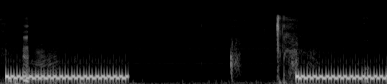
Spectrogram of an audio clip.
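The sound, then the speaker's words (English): A telephone ringback tone of an outgoing online call that goes unanswered: a steady, buzzy low hum that sounds for over a second, falls silent for about a second and a half apart from a few faint clicks, then starts again, loud. “Reach for that phone. Oh, you're not reaching for the phone.”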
